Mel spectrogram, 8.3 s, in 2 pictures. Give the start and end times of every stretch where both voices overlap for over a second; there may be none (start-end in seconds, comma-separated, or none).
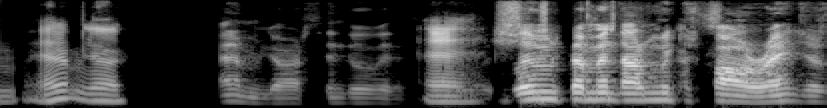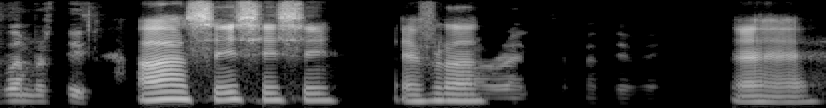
2.1-3.6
